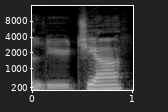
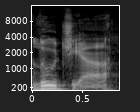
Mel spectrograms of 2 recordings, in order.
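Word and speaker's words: Lü Jia: a non-uh prime minister lucia not lujia the great confucian scholar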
